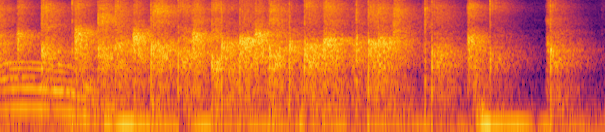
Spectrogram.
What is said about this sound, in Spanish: Y tenemos también al jefe, el jefe de jefes, el jefe de diseño, René. ¡El aplauso!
